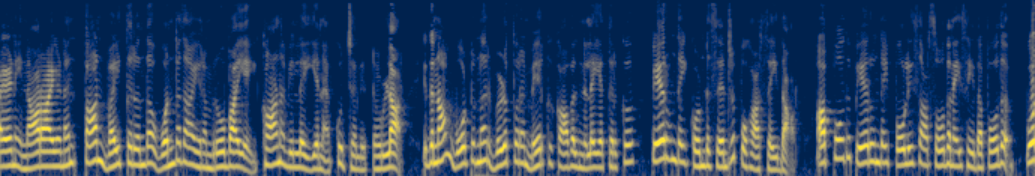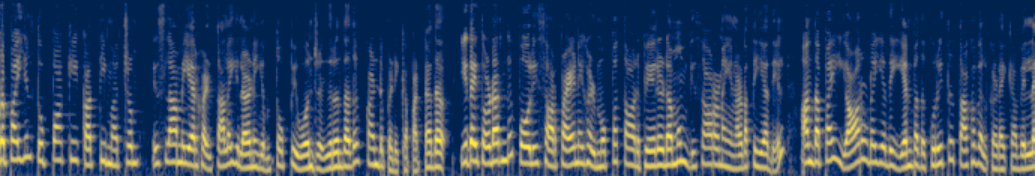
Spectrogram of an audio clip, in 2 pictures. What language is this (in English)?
Romanian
